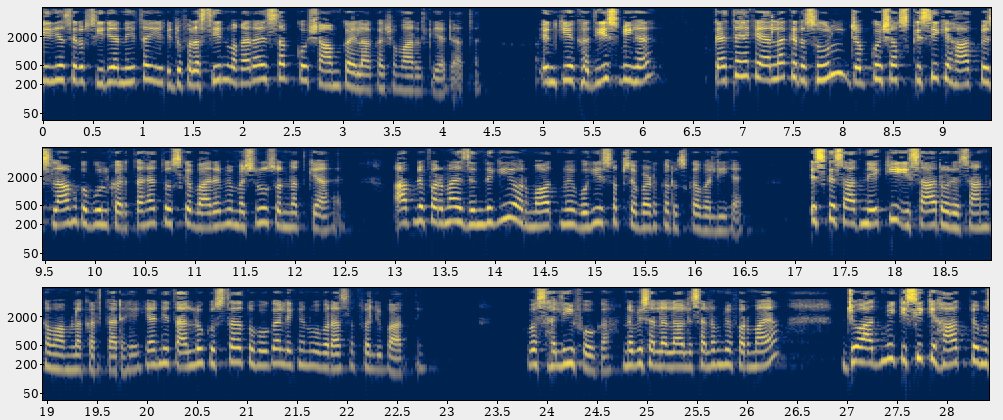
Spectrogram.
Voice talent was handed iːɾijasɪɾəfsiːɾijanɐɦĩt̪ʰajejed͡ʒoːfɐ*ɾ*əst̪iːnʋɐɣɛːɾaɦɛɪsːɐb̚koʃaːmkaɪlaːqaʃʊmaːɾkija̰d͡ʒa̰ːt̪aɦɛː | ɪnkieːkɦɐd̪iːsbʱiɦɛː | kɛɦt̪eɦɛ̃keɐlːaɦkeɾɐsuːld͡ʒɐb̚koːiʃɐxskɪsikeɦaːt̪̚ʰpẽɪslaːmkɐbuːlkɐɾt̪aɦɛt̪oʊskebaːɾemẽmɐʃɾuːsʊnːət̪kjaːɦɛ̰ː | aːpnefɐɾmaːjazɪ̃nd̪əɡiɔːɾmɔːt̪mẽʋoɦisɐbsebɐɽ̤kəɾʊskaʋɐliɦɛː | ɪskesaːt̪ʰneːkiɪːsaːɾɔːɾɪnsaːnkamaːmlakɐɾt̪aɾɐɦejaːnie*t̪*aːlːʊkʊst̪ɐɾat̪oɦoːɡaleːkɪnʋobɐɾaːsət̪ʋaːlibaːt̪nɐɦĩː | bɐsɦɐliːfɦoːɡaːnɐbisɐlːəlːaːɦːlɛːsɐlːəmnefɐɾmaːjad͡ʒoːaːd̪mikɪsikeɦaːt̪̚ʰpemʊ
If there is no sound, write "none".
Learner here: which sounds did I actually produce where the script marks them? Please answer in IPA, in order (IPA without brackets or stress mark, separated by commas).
l, t̪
